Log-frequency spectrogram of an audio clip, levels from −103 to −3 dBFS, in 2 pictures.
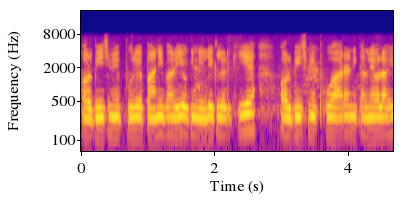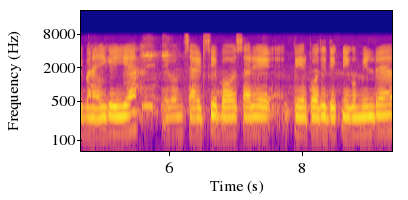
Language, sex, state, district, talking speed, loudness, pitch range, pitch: Hindi, male, Delhi, New Delhi, 210 wpm, -16 LUFS, 130-135 Hz, 135 Hz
